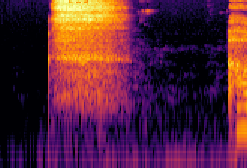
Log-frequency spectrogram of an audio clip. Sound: sharp inhale

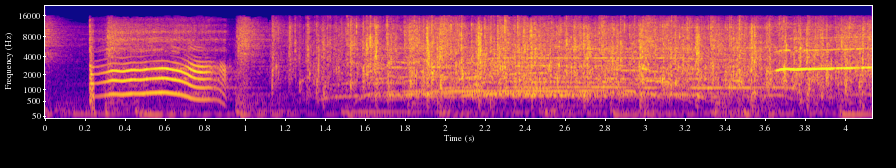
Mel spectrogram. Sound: cheers and applause

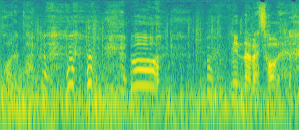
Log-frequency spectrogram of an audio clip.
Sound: laughs

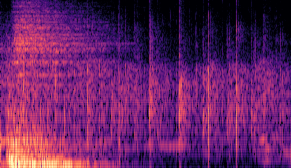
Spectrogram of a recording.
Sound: applause

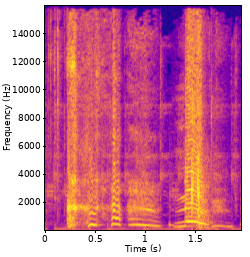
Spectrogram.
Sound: laughing

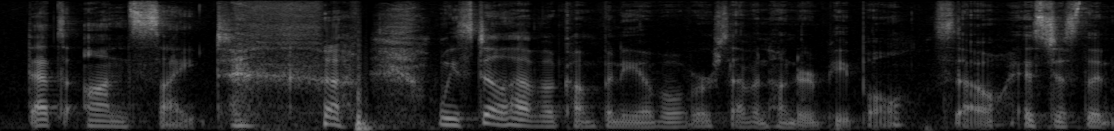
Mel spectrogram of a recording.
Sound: laughter

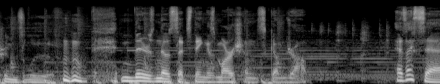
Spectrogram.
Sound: Bowzybub laughs

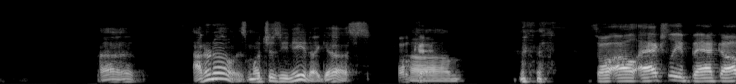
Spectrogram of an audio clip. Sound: chuckles

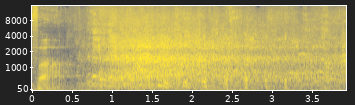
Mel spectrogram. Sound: audience laughing

